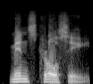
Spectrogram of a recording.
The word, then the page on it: minstrelsy: American English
